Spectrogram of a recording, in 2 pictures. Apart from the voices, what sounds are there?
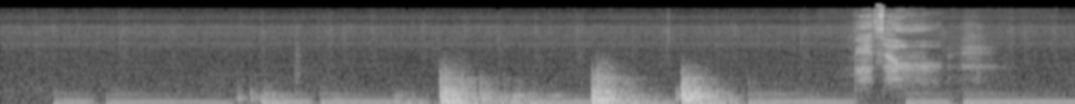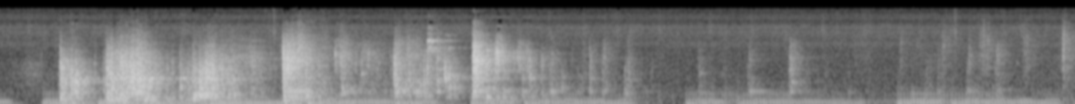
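knocking on a door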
